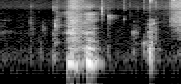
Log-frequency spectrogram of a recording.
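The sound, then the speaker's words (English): Someone sips water, with a couple of quick wet gulps followed by a few softer mouth and swallowing noises. No one speaks. “Let me take a sip of water, though.”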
